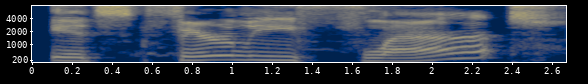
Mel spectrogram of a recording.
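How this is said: The voice rises at the end, like a question.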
